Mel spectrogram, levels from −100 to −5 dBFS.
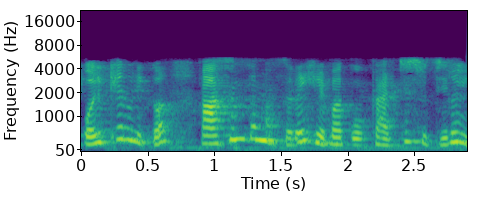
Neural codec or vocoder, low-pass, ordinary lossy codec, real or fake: codec, 16 kHz in and 24 kHz out, 1.1 kbps, FireRedTTS-2 codec; 5.4 kHz; none; fake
